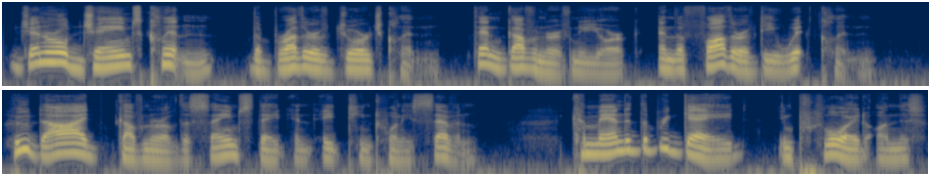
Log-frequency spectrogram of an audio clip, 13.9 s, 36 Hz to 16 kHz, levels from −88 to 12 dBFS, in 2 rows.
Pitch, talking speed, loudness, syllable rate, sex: 125 Hz, 165 wpm, -19 LUFS, 5.2 syllables/s, male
